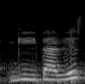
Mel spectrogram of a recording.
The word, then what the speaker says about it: guitarist: Guitarist thì đọc làm sao? Guitarist là nó trên trời quá, kéo nó xuống.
